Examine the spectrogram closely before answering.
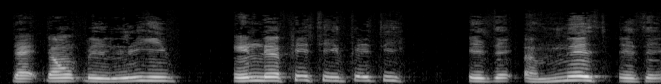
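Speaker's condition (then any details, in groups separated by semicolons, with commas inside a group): Cerebral palsy; from birth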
